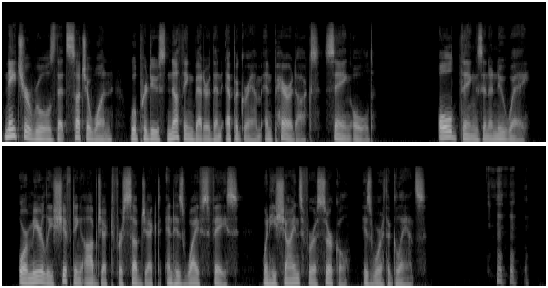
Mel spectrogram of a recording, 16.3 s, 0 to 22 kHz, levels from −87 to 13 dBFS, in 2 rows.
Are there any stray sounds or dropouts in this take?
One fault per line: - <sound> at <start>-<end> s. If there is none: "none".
- laugh at 15.4-16.1 s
